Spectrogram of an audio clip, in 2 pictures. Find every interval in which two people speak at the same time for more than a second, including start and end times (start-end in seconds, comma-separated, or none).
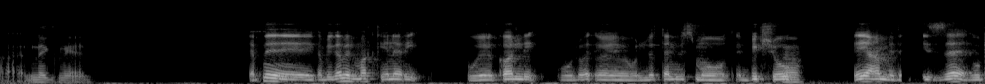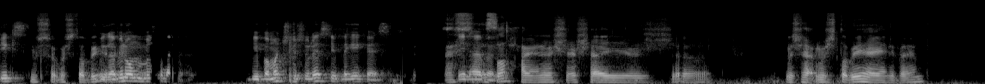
none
